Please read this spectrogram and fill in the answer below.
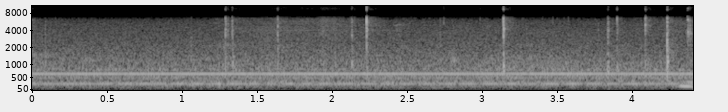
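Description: A few faint, scattered clicks and taps as fingers work a flat ribbon cable into its connector on a laptop board, over a steady faint hum.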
